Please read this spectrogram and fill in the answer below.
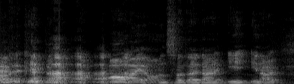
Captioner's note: laughing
